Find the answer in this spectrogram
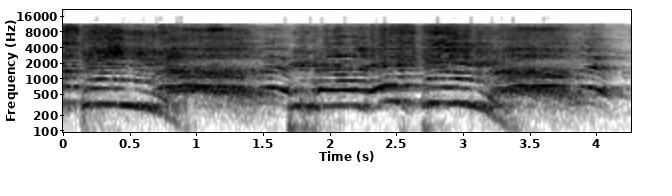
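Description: Crowd of men in a hall chanting slogans in unison: a run of about five long shouted calls, each held on one pitch and falling away at its end.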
